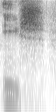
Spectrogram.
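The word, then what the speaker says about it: אִישׁ: on your screen there it's pronounced ish but you can see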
